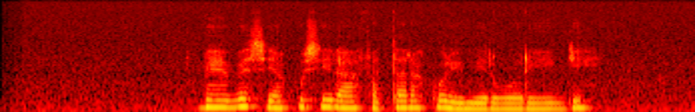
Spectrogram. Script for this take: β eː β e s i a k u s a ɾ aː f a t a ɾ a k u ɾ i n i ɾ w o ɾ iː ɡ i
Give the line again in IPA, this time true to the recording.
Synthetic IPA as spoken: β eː β e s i a k u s i ɾ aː f a t a ɾ a k u ɾ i m i ɾ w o ɾ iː ɡ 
